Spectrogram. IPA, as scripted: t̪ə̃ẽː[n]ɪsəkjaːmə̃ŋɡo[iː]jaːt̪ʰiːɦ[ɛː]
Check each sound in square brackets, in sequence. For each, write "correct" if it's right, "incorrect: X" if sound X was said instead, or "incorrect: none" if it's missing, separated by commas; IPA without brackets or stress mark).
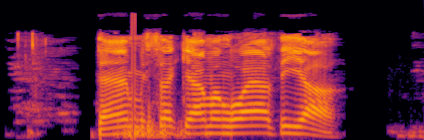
incorrect: m, incorrect: aː, incorrect: aː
